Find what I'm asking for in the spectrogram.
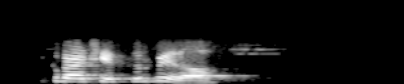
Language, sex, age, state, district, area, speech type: Dogri, female, 18-30, Jammu and Kashmir, Samba, rural, conversation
